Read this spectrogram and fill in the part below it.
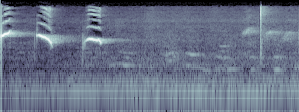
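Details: Greater green leafbird singing vigorously, a tutor recording for training cage songbirds: three loud, clear whistled notes, each slurring downward, then near silence with faint later chips and a low background hum.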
